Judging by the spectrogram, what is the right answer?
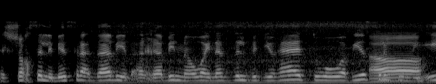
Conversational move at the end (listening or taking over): listening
